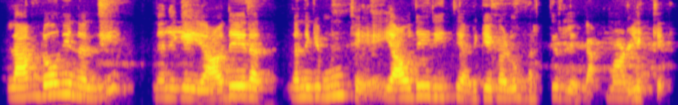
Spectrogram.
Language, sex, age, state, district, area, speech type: Kannada, female, 18-30, Karnataka, Kolar, rural, spontaneous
